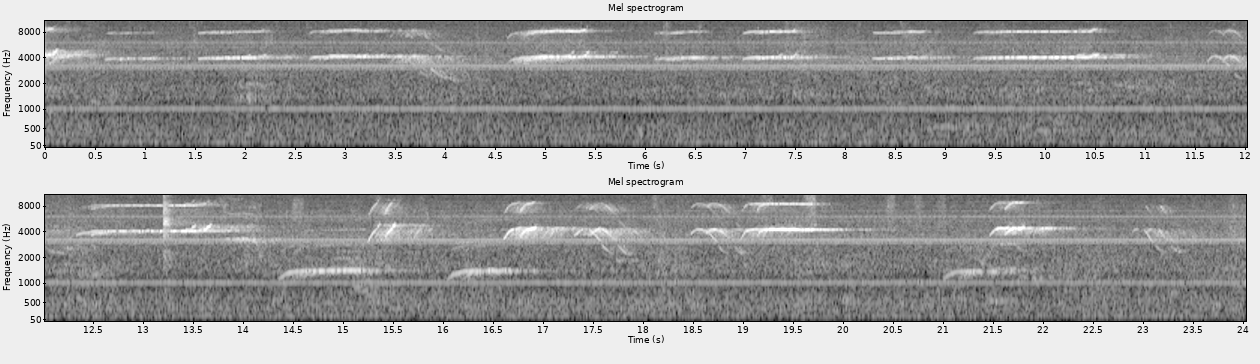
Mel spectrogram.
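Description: Faint sheepdog herding whistle commands from the handler: a series of separate high whistles, some held flat and some sliding up or down at the ends, repeated every second or two and loudest near the end. They are the signals directing a border collie working sheep.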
